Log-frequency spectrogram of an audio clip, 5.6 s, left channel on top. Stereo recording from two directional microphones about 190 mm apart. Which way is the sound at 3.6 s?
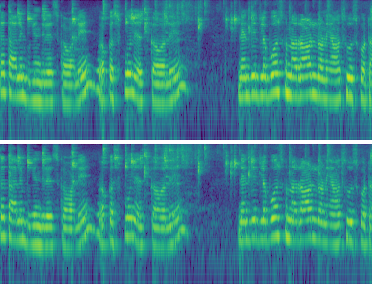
50° left (ahead or behind).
